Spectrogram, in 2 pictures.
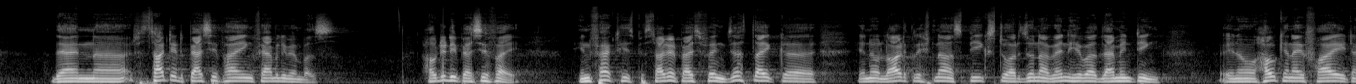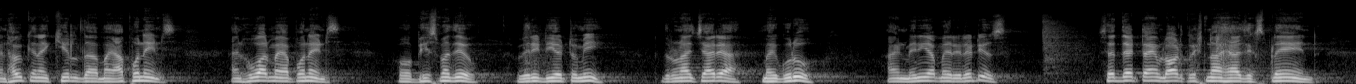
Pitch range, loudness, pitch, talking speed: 135-160 Hz, -19 LUFS, 150 Hz, 155 wpm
